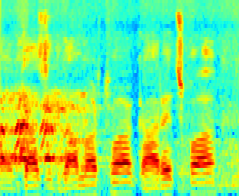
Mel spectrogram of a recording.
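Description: Speech: a man talking in Georgian.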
